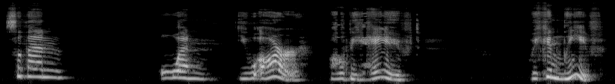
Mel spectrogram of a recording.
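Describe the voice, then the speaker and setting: Woman performing as unhinged yandere girl, high bright voice, sweetly menacing, breathy ASMR roleplay, lingering pauses, slipping into whispers. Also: lively intonation, exaggerated voice. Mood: giddy, possessive. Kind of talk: ASMR roleplay, intimate acted monologue.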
